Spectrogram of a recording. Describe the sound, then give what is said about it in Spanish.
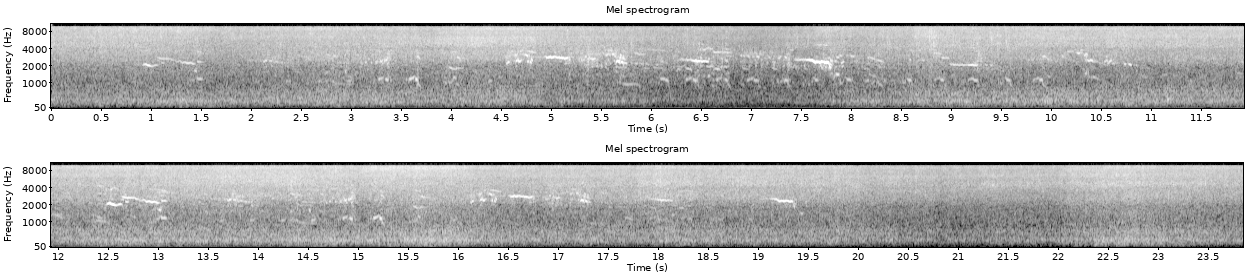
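Sea waves break steadily on a sandy shore, a continuous rushing surf with gentle swells rising and falling every few seconds, moderately loud, with no voices. “Tumbado en la arena junto al agua, oyes romper las olas en la orilla.”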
